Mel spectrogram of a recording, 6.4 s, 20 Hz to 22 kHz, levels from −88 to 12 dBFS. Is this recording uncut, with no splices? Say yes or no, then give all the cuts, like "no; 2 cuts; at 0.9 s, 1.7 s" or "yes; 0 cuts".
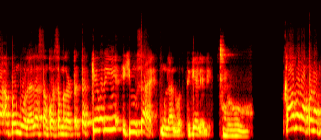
yes; 0 cuts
